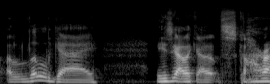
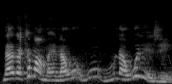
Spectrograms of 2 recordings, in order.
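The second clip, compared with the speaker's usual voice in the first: high hustler voice; 10 semitones higher than usual. Retold or imitated. Little guy voiced questioning.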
